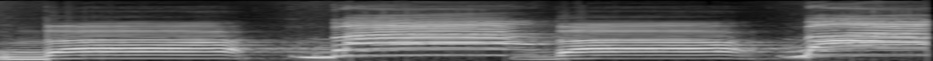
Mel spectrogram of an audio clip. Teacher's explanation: آخر میں حمزہ اور ہا کی آواز نہ آئے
